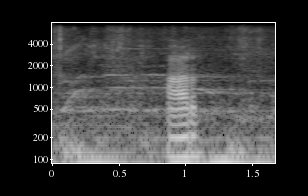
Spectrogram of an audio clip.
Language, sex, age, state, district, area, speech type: Santali, male, 18-30, West Bengal, Uttar Dinajpur, rural, spontaneous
